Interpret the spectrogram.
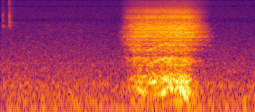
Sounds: Sniff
